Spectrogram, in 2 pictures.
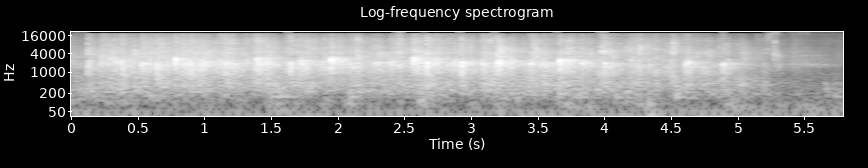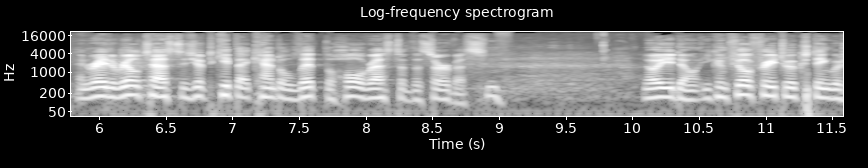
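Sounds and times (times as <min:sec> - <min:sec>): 
roomful of people applauding: 0:00.0 - 0:05.8
speech: 0:05.8 - 0:09.2, 0:10.1 - 0:11.5.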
